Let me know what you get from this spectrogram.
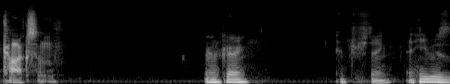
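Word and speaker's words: coxswain: spelled Cox Wayne but I think it's pronounced like coxen okay interesting and he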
